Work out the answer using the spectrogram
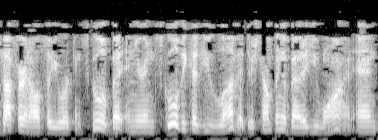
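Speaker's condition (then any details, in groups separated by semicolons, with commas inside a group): No condition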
